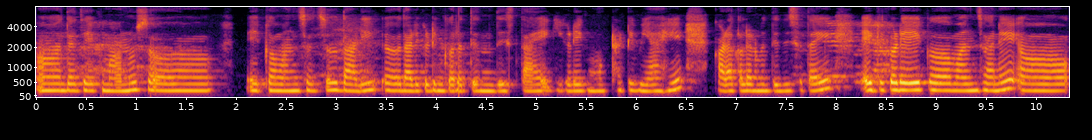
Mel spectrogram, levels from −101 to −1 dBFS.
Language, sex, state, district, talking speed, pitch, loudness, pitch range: Marathi, female, Maharashtra, Dhule, 150 wpm, 225 Hz, -19 LUFS, 215-235 Hz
